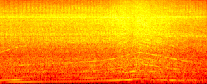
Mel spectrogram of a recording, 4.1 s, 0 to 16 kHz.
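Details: 1973 TVR 2500M after leaning both rebuilt carburetors with a Gunson Colortune: steady idle with a brief smooth rev blip dropping back cleanly, even and well balanced throughout.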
